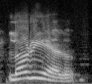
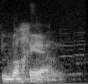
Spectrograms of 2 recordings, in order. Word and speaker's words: L'Oreal: L'Oreal. I've said that right. – Almost. It's L'Oreal. – L'Oreal.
